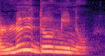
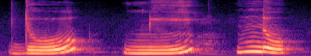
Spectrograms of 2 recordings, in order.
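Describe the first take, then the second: First: Said in the usual way. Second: "Do, mi, no" with a pause after each; three separate, held beats on "Do, mi, no"; split into syllables. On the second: Shown as a demonstration. Teacher counting three syllables for children, "Do, mi, no" separated. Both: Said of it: "Trois syllabes".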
